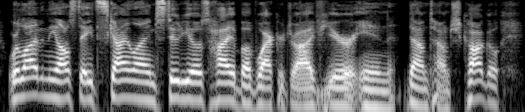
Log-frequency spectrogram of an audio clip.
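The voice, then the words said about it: Raspy voice. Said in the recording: “take care of your voice ... Please excuse the raspy voice.”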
